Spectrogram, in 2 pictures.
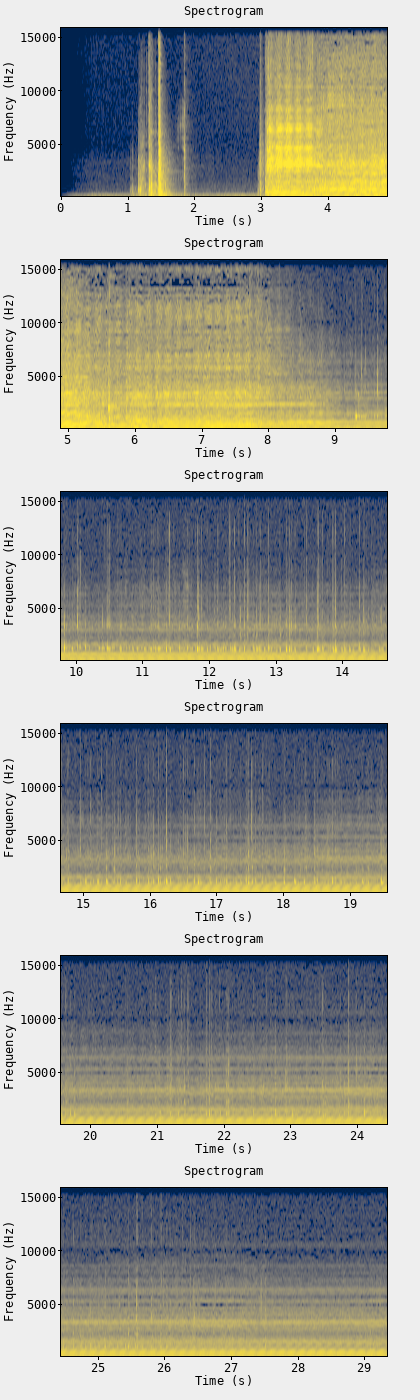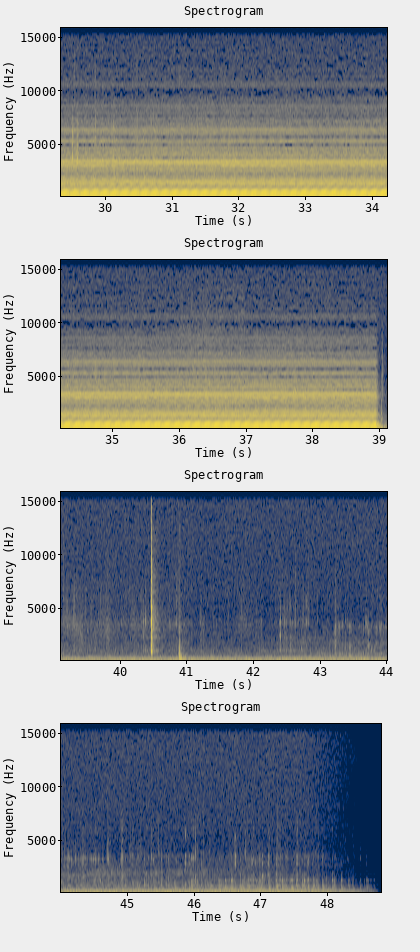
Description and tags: Maquina de café Nespresso
caf, coffe, machine, maquina, nespresso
